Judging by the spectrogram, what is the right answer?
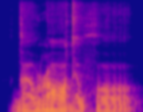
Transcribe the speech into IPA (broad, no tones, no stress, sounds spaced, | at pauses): ɡ əː w ɭ ɔː d ə w x o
